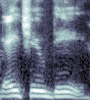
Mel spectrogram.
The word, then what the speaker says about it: Har: of the hot hot so it's spelled har but it sounds more like HUD HOD HOD HOD so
